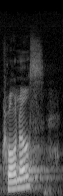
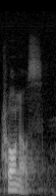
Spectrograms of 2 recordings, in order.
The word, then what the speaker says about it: chronos: This is not the way the Greeks would say it, but this is how we Americans say it, chronos and kairos.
